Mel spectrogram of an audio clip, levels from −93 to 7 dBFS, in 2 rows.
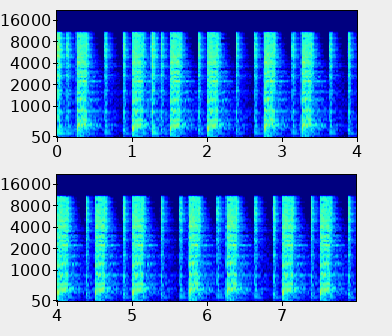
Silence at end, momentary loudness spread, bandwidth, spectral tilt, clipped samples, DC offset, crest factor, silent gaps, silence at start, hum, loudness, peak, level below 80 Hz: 0 s; 8 LU; 11.5 kHz; 0.5 dB/octave; under 0.1%; under 0.1%; 26 dB; none; 0 s; none; -34 LUFS; -12 dBFS; -72 dBFS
